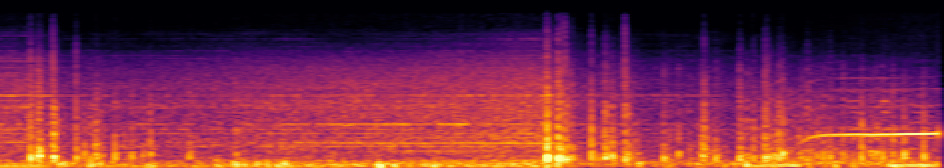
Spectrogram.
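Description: Aerial firework shells bursting: a dense run of crackling pops over low booms, with a sharper bang about three and a half seconds in. A steady high tone comes in near the end.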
